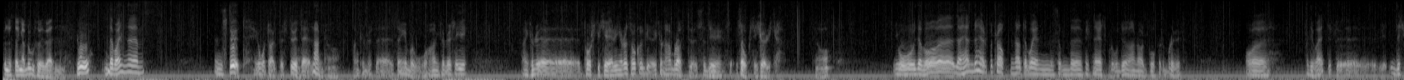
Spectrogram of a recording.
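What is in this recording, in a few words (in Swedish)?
Nysund Närke, dialekter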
